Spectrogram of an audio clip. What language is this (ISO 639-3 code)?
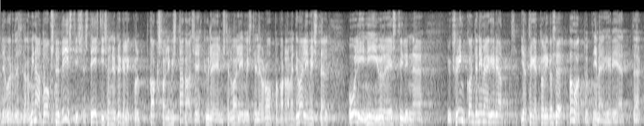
est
